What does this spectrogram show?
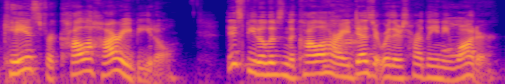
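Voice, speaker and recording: A woman's voice: medium pitch, animated, fast talker, fairly bright tone. Woman reading to children, noisy recording. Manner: asks the child questions and repeats answers back. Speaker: mother reading to her children. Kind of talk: children's read-aloud storytime with chat and song.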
